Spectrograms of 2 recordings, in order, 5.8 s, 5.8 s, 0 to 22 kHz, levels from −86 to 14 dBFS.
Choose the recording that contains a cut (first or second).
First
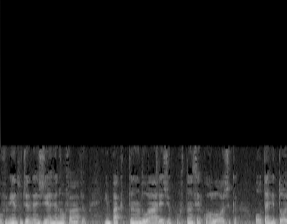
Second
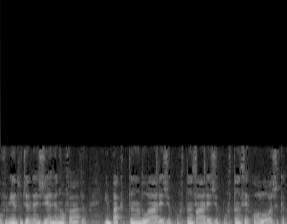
second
